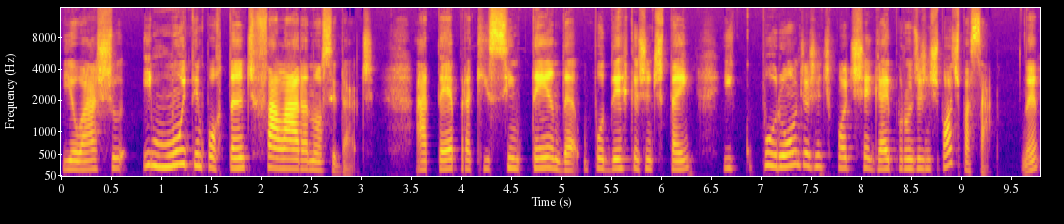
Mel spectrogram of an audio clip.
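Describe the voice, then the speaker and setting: A woman's ordinary speaking voice, fairly high in pitch with ordinary pitch variation, at a fairly quick pace, on a very clean recording with a silent background and a dry, close sound with no echo. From Brazil, São Paulo. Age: 60s. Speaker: dance therapist and speaker. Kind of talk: interview. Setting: studio.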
